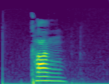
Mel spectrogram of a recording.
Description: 潮州府城POJ khâng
